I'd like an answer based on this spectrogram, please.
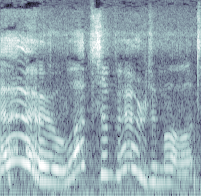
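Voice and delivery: put-on high, slow English accent.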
